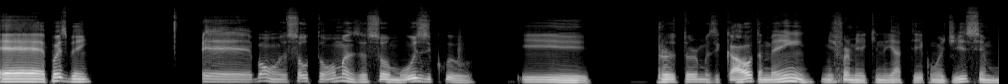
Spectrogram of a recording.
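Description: Over a quiet background, a man of medium pitch speaks at a very slow pace with long, frequent pauses and ordinary pitch variation. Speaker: musician and music producer. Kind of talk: casual interview chat.

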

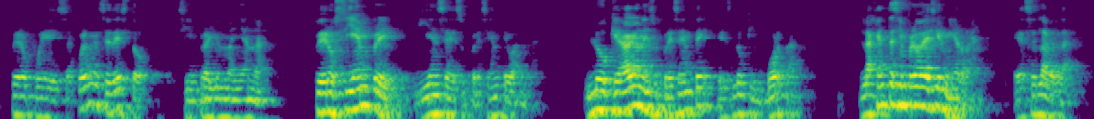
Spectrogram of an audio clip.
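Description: A man's somewhat breathy voice carries audible room echo. He talks at a fairly slow pace with ordinary pitch variation. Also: medium pitch for a man. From Mexico, Chiapas. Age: 20s. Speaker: podcast co-host, student. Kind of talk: casual chat. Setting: late-night recording.

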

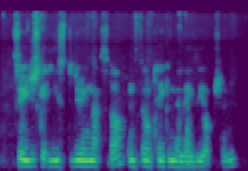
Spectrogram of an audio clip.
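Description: With a South London accent, a woman speaks with ordinary pitch variation in a dry, close sound with no echo. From South East London. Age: 20s. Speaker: podcast co-host. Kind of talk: casual chat.

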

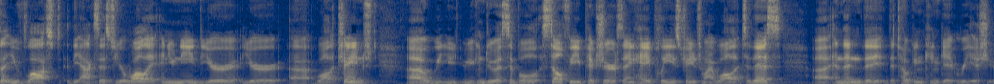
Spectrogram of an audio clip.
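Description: Pitched fairly low, a man speaks at a moderate pace in a plain, everyday voice. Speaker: podcast host. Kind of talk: casual podcast interview.

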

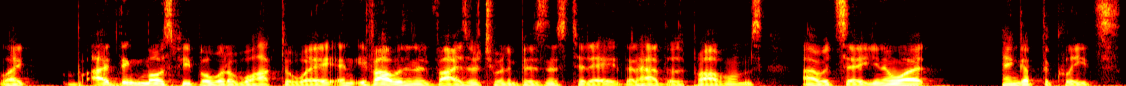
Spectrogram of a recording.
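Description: Fairly quick, fairly even speech in a Southern California accent over a quiet background. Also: man, medium pitch for a man. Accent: General American (Southern California). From Granada Hills, Los Angeles. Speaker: clothing brand founder. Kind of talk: casual chat.

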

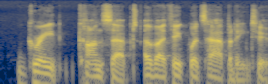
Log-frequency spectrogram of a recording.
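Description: An ordinary speaking voice from a man, fairly low in pitch, with ordinary pitch variation at a fairly quick pace, on a very clean recording with a silent background. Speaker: Methodist minister working with college students.

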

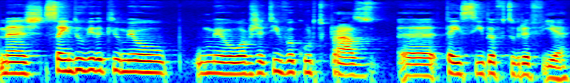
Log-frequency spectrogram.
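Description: The recording is very clean with a silent background, carrying an unremarkable speaking voice. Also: woman. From Portugal, Viseu. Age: 20s. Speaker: photographer and filmmaker. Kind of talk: casual chat.

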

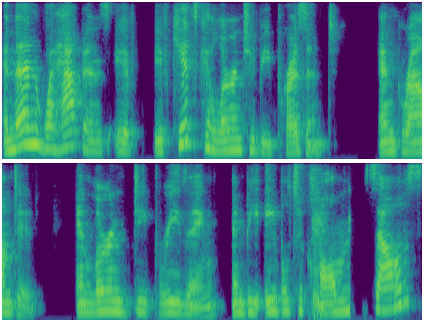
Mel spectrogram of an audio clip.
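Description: A woman's medium-pitched voice with lively intonation, at a fairly slow pace, against a quiet background. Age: 60s. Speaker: retired educator and children's author. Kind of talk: podcast interview. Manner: animated.

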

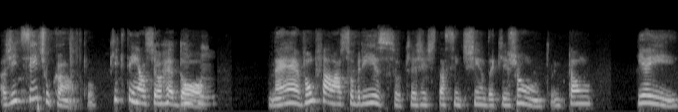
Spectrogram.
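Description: Over a quiet background, a woman speaks with lively intonation and a somewhat breathy voice. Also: fairly high pitch for a woman, moderate pace. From Niterói, Rio de Janeiro state, Brazil. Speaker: doula and perinatal educator. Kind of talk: casual interview on a live stream.

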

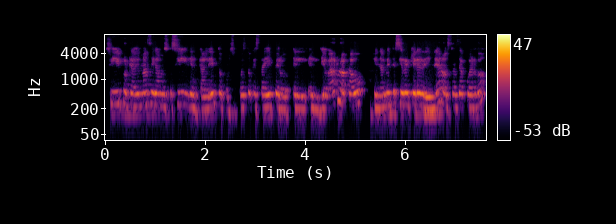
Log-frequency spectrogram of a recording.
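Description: A woman's somewhat breathy voice at a fairly quick pace, with fairly even intonation. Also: fairly high pitch for a woman, hardly any pauses. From Mexico. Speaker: actress and interviewer. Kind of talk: casual interview.

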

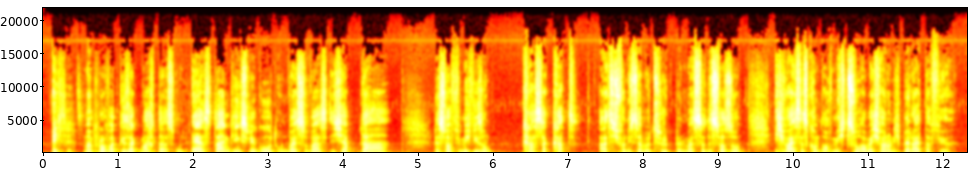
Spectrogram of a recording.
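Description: A man has an unremarkable speaking voice at a medium pitch, with lively intonation and a fairly quick pace. The recording is very clean, with a silent background. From Bavarian Swabia, near Ulm (Germany). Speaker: artist. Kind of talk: interview.

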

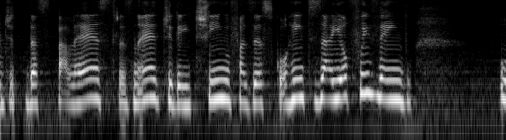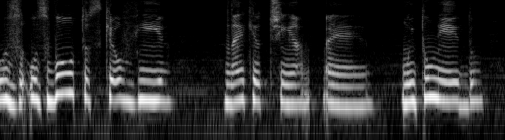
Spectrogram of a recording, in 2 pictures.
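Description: A woman talks at a fairly slow pace with ordinary pitch variation, with noticeable background noise behind her. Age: 50s. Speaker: teacher giving a religious testimony. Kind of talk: testimony.

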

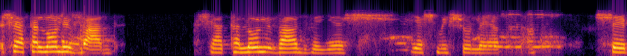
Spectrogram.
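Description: A woman's fairly high voice with ordinary pitch variation, a very slow pace and long, frequent pauses. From Russia. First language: Russian (speaking Hebrew). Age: 30s. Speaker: community member, new immigrant. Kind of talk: interview. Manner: halting.

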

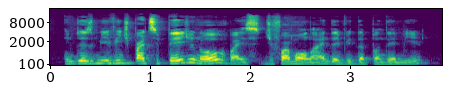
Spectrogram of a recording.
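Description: A man's fairly high-pitched voice with a dark, mellow tone at a fairly quick pace. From Brazil, Goiás (Porangatu). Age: 30s. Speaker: tech company founder and CEO. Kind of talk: recorded monologue testimony.

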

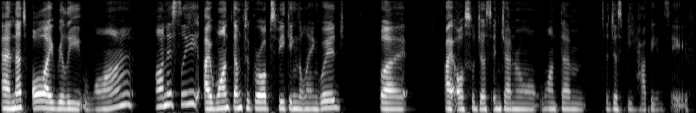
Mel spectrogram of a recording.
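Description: A woman with an unremarkable speaking voice, fairly low in pitch, at a moderate pace, with ordinary pitch variation and big swings in loudness, in a very clean recording with a silent background. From Dominican Republic and US, Dominican-Argentine family. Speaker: university student podcast co-host. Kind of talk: casual chat.

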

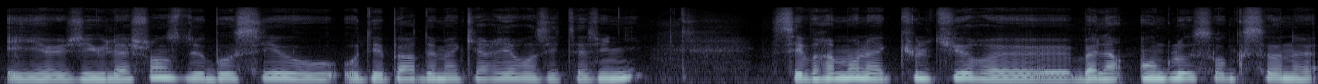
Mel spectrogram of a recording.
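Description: A woman speaks fairly quickly at a medium pitch, her tone dark and mellow. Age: 30s. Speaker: shop co-founder. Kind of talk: casual interview.

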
